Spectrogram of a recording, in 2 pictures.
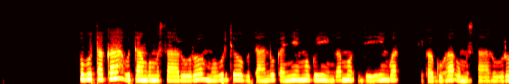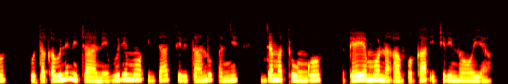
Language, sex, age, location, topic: Kinyarwanda, female, 18-24, Huye, agriculture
